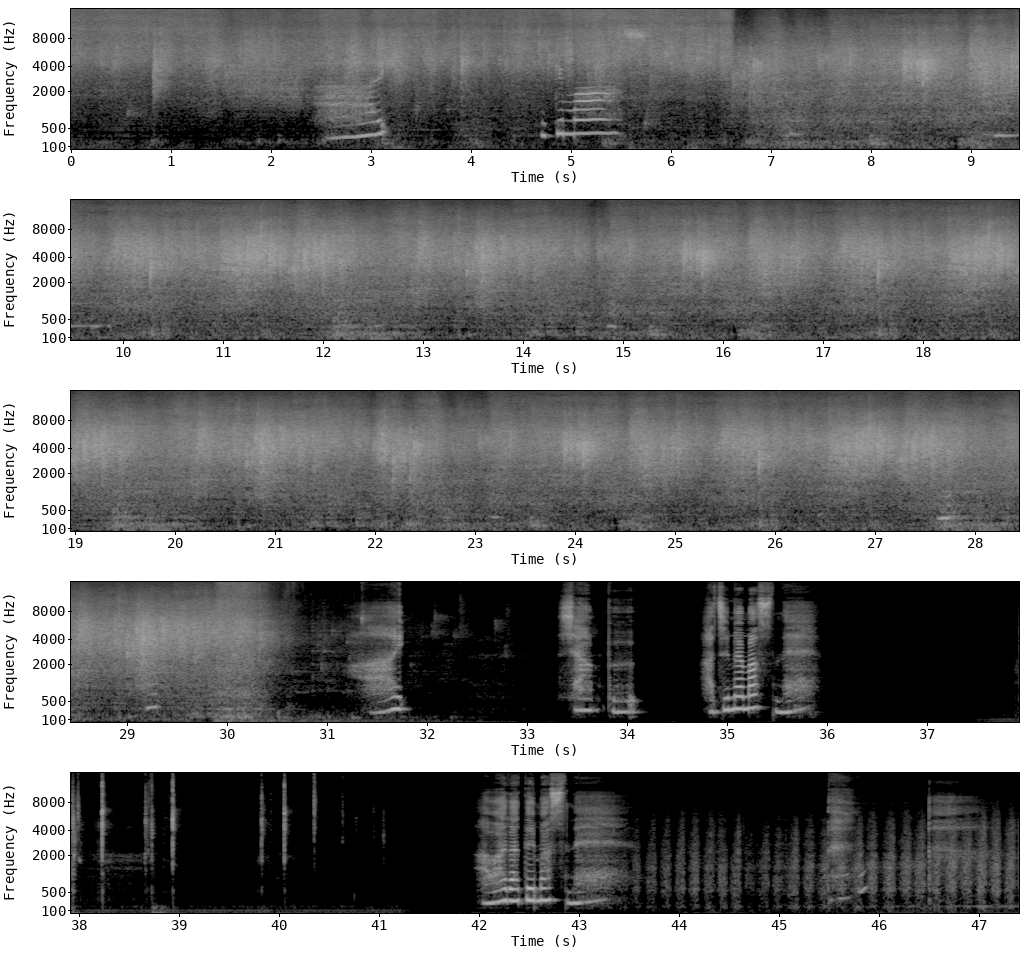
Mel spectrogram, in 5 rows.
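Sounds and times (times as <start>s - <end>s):
water rinsing hair at a salon: 0.0s - 32.9s, 43.6s - 47.3s
speech: 4.8s - 5.6s, 35.1s - 36.0s, 42.6s - 43.4s.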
